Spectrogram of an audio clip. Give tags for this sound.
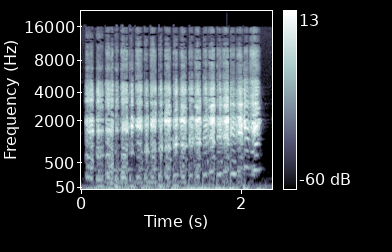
wood; daxophone; idiophone; instrument; friction

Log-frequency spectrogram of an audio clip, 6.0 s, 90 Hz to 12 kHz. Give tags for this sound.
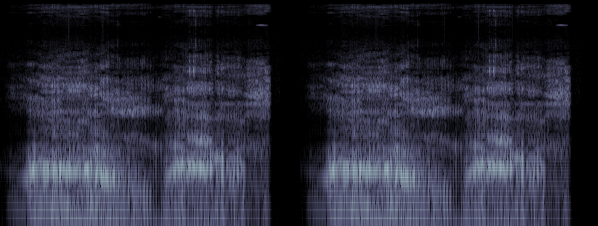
2; roar

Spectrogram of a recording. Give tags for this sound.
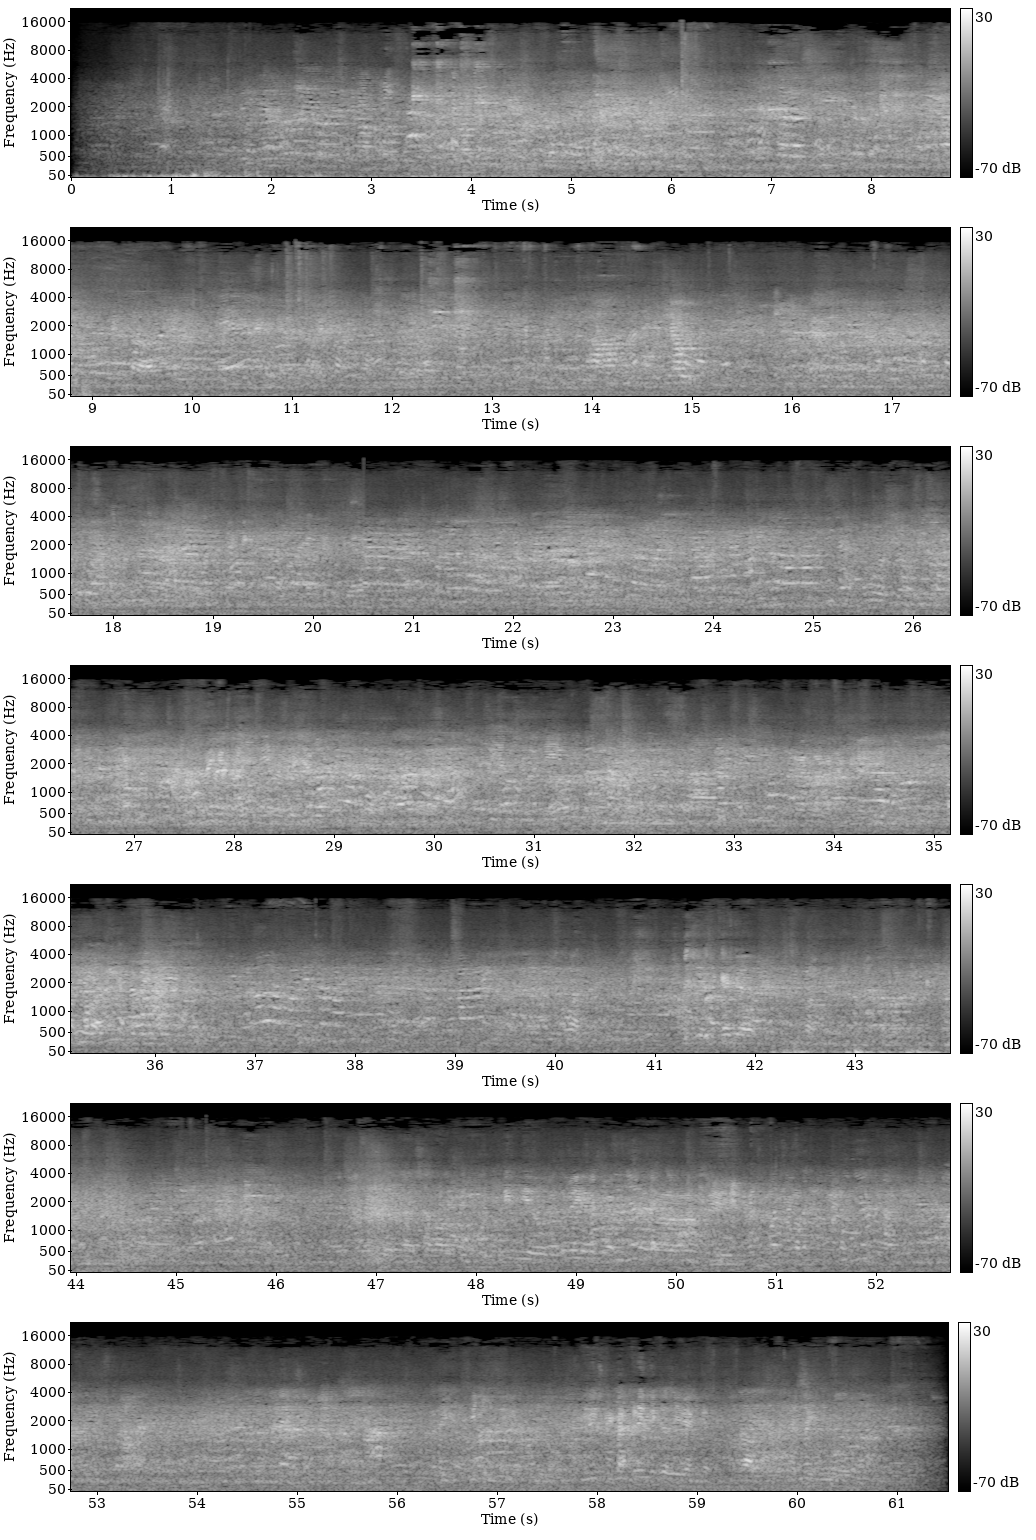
cinema; ambient

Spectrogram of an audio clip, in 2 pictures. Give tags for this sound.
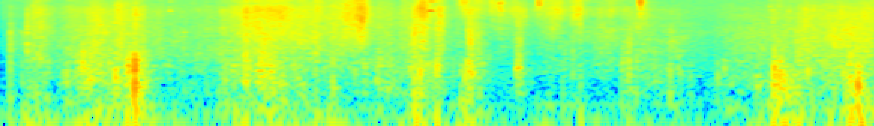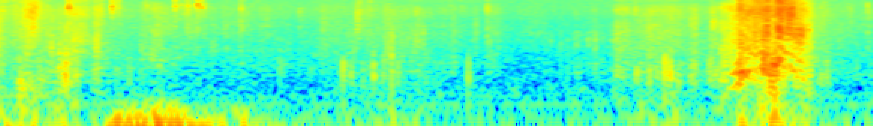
clothes; jacket; leather

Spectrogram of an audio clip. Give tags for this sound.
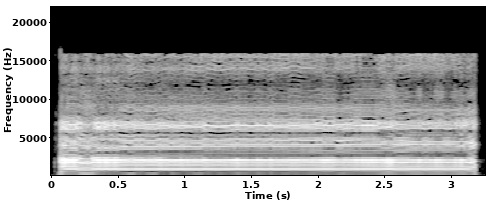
free; kazoo; multisample; sample; sound

